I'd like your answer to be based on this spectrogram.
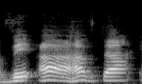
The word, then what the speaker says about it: Ve'ahavta: Inclusive, aproveitando, quando a gente lê o Kriyat Shema, um detalhe gramatical muito curioso, se a gente lê Ve'ahavta, a gente está falando que a gente amou Hashem. O certo, a pronúncia certa é que essa palavra ela é oxítona. Ve'ahavta é um imperativo de amar Hashem.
